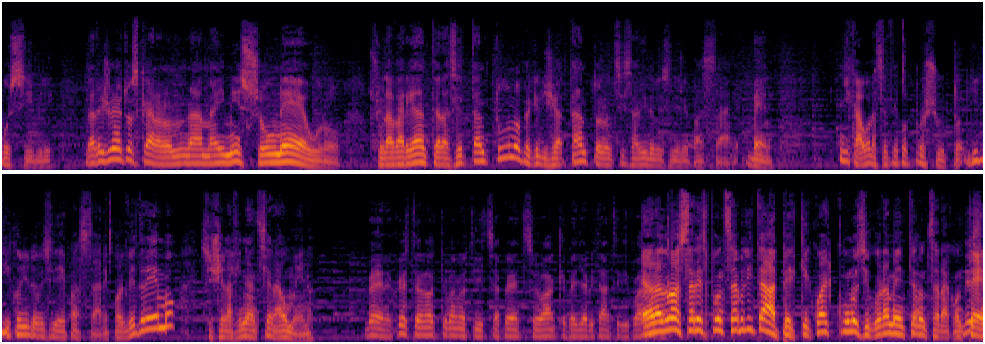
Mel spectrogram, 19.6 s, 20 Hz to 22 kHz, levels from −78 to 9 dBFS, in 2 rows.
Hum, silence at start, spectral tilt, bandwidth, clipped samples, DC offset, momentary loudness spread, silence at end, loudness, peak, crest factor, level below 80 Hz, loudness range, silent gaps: none; 0 s; -5.5 dB/octave; 16 kHz; under 0.1%; under 0.1%; 18 LU; 0 s; -21 LUFS; 0 dBFS; 20 dB; -58 dBFS; 13 LU; none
